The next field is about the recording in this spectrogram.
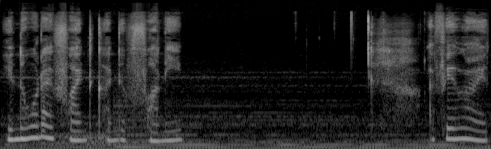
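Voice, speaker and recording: A woman streamer speaking in a soft, breathy ASMR whisper, reading aloud and adding casual, musing comments. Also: sits high, steady tone, slow. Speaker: streamer and host. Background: music.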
